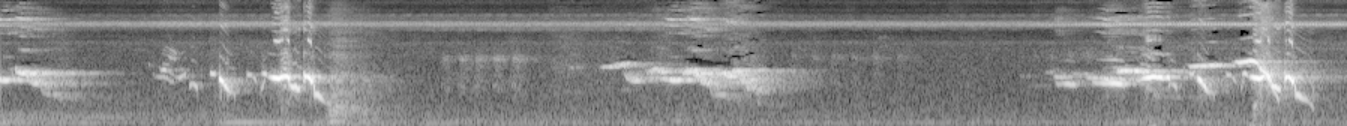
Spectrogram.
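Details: Black-naped oriole lure song for attracting wild orioles and training reluctant caged singers: fluting whistled phrases mixed with sharp clicks, three bursts with quiet gaps, over a steady high background tone.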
